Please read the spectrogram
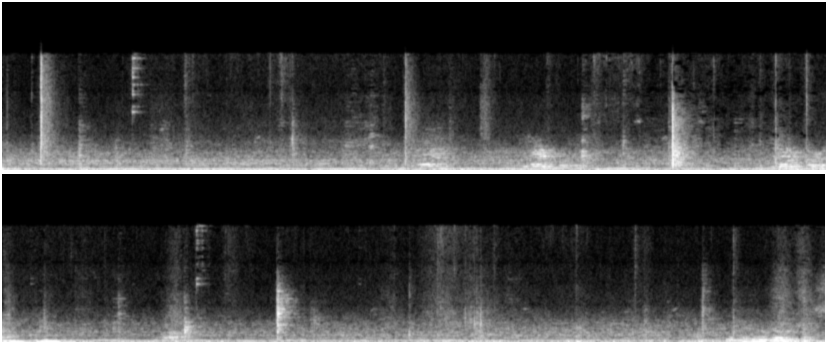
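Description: A long steel pulling rod clicking and knocking against the bricks and ware inside a wood-fired anagama kiln as a tea bowl is fished out of the firing hole. There are a few sharp clicks, the loudest about four and a half seconds in, over a steady low hum.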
